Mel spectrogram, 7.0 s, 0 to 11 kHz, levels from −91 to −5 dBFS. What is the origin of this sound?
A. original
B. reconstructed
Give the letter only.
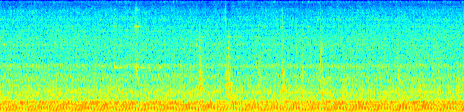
A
